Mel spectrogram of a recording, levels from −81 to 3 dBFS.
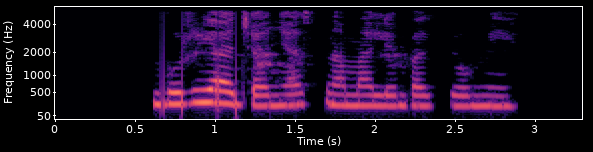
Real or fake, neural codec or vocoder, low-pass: real; none; 5.4 kHz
